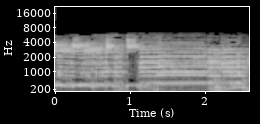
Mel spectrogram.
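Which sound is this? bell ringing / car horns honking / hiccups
car horns honking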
